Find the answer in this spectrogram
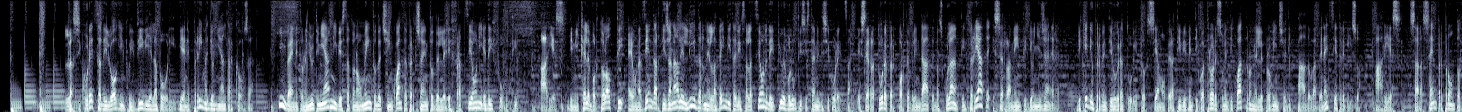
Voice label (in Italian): Pubblicità Radio; Aries; Radio Gamma 5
